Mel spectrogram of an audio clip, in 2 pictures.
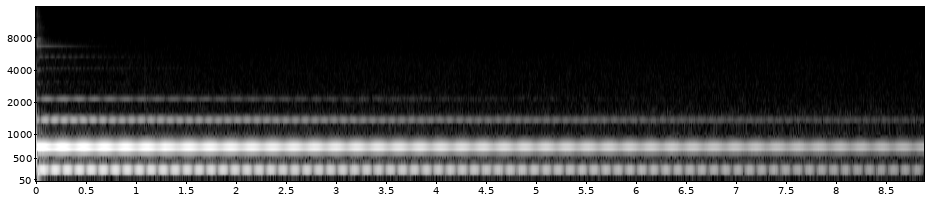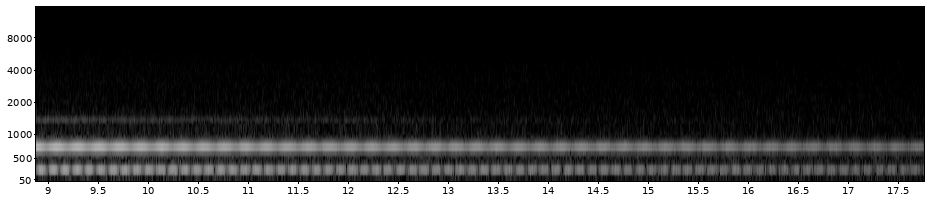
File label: bowl medium C3 mf; healing soundscapes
